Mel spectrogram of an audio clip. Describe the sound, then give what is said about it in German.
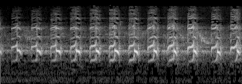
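A green woodpecker's laughing call: a rapid, even series of about a dozen loud, ringing notes, with no other sounds around it. “Und damit Sie auf dem Weg genau hinhören können, kommen hier nochmal im Schnelldurchlauf die Vogelstimmen, die wir Ihnen vorgestellt haben. Der Grünspecht.”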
